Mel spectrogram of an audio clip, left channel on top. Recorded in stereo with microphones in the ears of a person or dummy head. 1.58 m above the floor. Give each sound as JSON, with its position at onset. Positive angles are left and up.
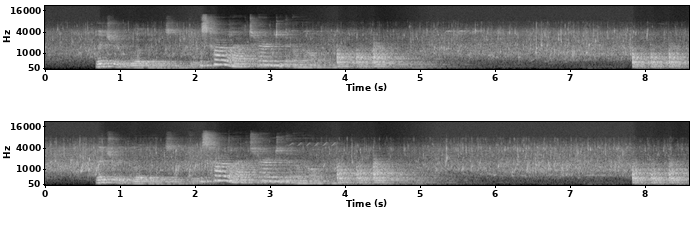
{"t": 0.7, "sound": "a man speaking", "side_deg": 15, "distance_m": 1.2}
{"t": 2.1, "sound": "a woman speaking", "side_deg": 50, "distance_m": 0.6}
{"t": 3.9, "sound": "knocking", "side_deg": 10, "distance_m": 1.2}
